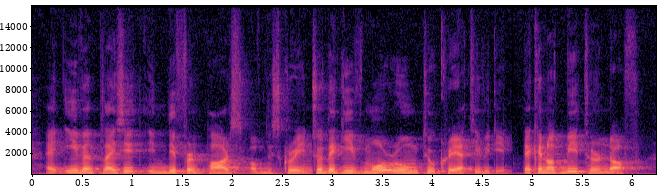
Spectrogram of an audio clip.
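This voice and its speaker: A fairly high-pitched man speaks with an Italian accent. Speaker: video translator and YouTuber. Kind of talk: tutorial.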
